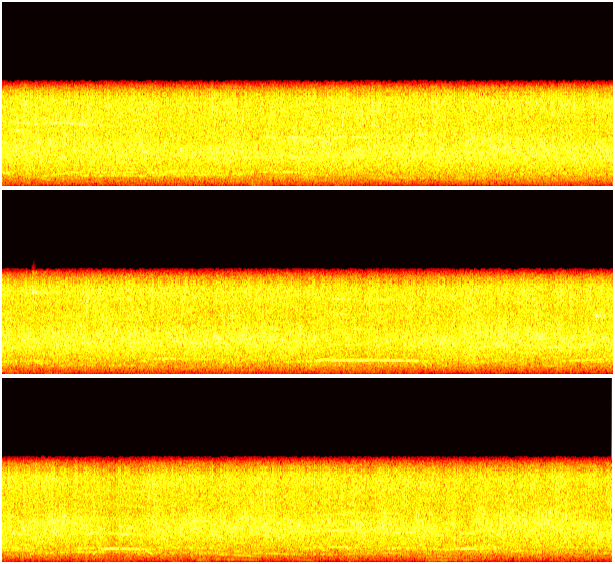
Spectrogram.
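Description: Children cheer and shout loudly in a large hall.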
